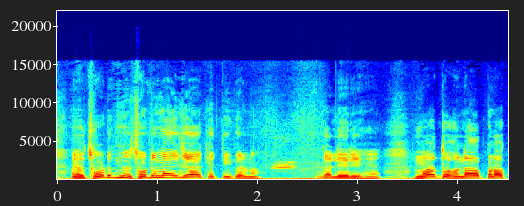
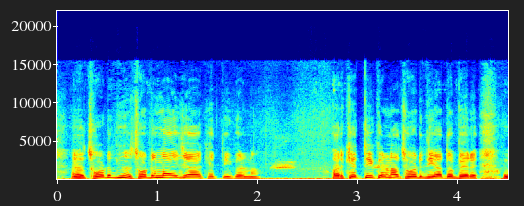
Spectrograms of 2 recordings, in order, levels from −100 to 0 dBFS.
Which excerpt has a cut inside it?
first; 1 cut; at 2.6 s

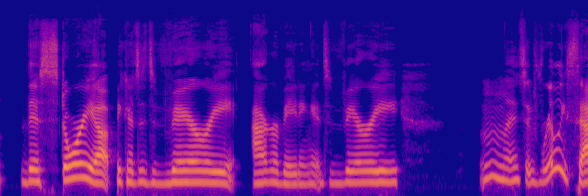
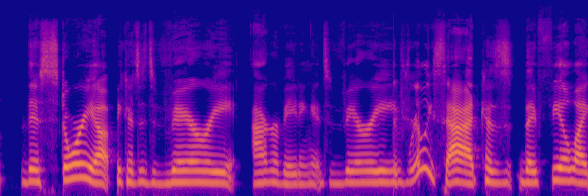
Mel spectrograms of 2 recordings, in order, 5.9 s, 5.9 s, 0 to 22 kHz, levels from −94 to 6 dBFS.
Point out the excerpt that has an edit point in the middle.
second; 1 cut; at 4.0 s

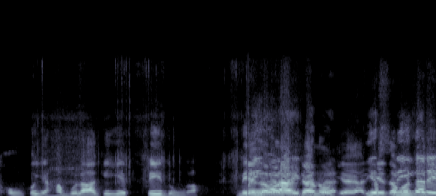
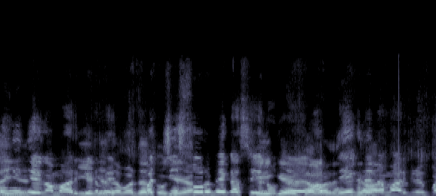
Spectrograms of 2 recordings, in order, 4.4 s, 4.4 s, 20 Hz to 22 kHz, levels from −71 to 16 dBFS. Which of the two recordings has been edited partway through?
first; 1 cut; at 2.5 s

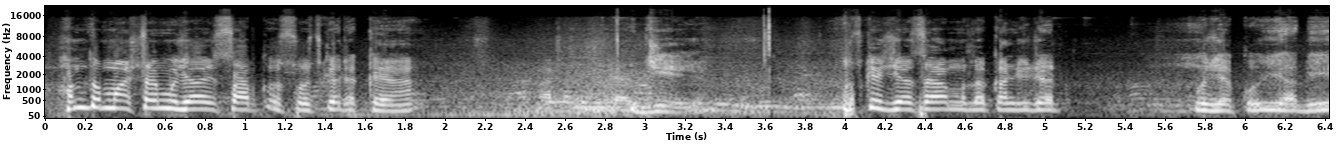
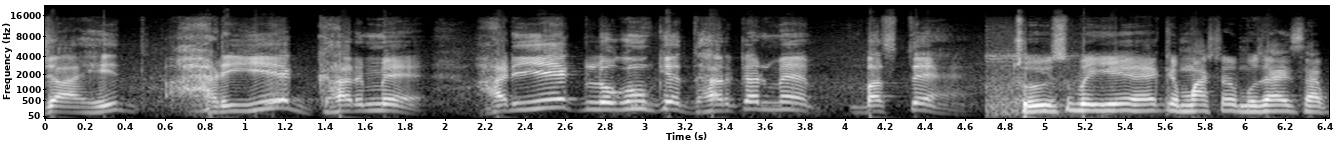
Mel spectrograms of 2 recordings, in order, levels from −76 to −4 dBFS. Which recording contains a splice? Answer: second; 1 cut; at 4.7 s

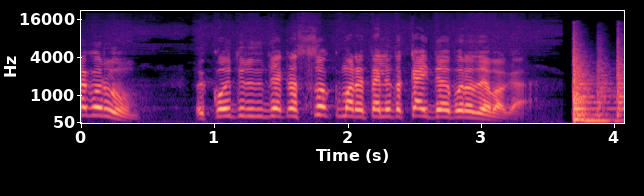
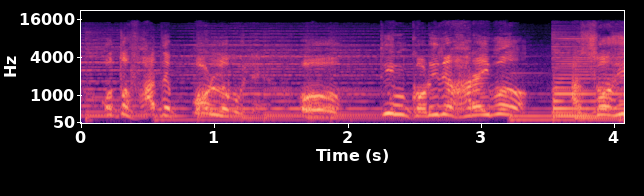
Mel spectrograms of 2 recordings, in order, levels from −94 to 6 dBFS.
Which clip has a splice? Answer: second; 1 cut; at 1.4 s

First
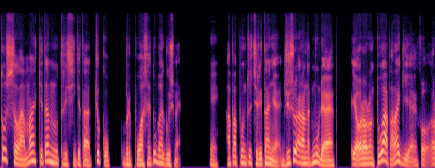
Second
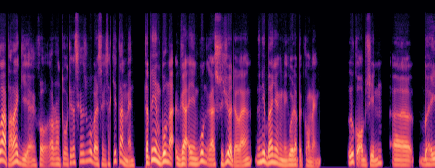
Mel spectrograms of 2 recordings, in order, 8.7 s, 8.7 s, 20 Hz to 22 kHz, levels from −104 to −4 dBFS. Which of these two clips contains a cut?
second; 1 cut; at 2.7 s

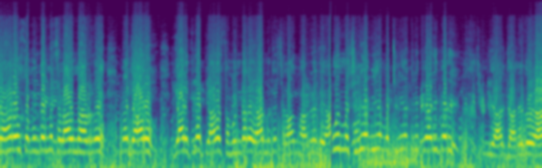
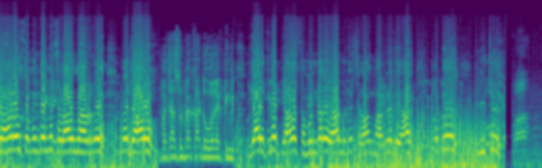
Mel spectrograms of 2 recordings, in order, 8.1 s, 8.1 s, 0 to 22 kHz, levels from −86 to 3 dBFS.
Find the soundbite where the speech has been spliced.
first; 2 cuts; at 2.5 s, 4.9 s

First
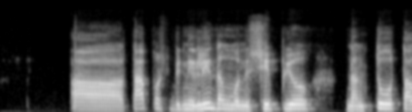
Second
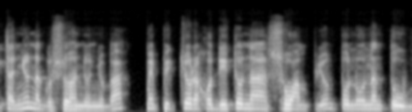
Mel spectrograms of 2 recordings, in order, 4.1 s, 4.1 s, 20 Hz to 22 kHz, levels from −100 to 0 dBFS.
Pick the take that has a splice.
second; 1 cut; at 1.5 s

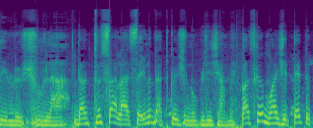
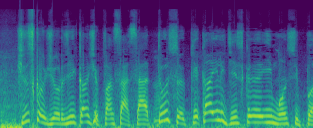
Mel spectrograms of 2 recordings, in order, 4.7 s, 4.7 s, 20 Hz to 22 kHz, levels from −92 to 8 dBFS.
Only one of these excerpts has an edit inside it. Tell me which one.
first; 2 cuts; at 1.0 s, 3.5 s

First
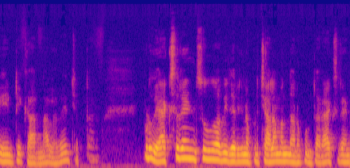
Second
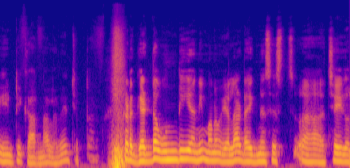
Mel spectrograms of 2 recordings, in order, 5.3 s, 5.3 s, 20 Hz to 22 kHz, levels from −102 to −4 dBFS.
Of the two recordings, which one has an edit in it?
second; 1 cut; at 1.6 s

